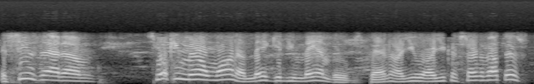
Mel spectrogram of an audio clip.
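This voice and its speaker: A man's voice: a little high, lively intonation, brisk, faint music behind. A man co-hosting a comedy radio show, joking casually and jumping in with emphatic interjections. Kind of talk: casual comic banter. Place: live show at a brewing venue. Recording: thin phone-like audio.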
